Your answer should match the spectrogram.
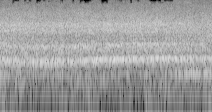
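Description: A crowd of voices chanting together in unison, holding a steady sung note, as football players and fans celebrate a win.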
